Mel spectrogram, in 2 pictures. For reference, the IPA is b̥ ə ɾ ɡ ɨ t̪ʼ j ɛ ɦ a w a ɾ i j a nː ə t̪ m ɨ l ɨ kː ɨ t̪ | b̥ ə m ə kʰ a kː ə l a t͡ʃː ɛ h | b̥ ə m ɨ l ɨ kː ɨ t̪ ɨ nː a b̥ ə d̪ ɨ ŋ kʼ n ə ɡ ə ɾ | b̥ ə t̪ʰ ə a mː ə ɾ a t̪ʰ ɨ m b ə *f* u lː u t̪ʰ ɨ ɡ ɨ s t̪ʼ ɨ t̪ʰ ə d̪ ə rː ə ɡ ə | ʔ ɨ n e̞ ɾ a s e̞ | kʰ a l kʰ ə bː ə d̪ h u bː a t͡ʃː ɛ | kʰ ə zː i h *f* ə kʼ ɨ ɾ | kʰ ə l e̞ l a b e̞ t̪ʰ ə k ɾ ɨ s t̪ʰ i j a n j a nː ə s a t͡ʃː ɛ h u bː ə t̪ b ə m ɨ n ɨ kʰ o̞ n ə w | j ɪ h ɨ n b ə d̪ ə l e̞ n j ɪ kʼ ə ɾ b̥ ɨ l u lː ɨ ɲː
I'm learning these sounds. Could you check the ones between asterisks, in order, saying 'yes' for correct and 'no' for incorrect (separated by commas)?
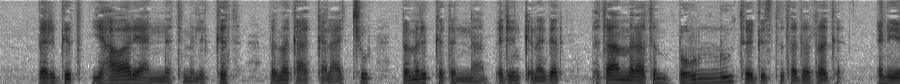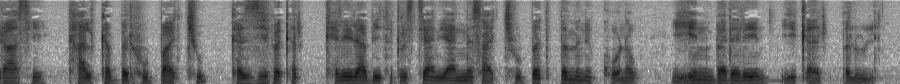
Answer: no, yes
